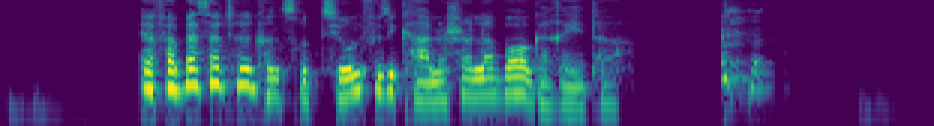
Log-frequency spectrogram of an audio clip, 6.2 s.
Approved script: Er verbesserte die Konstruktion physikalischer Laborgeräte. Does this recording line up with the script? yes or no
no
